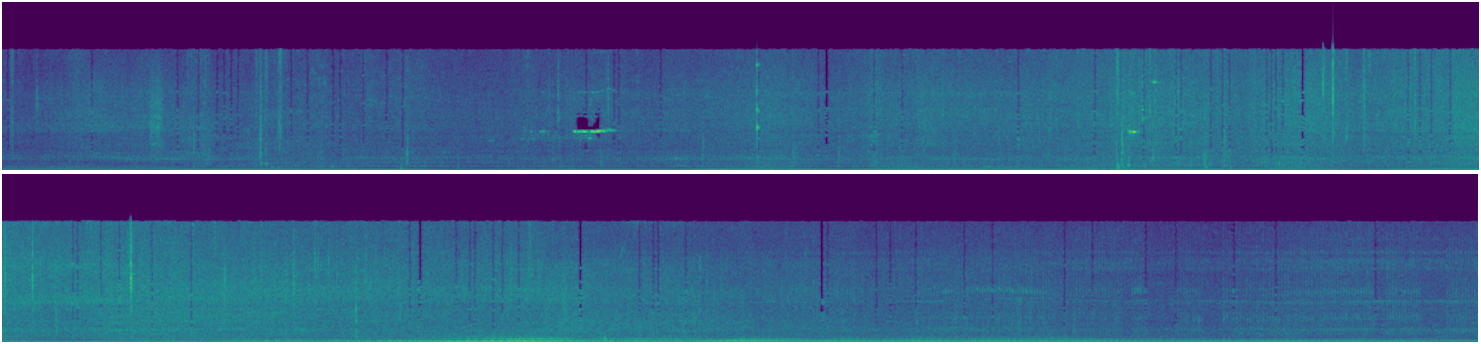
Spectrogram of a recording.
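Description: Jeep Wrangler engine running at low revs as it crawls down a steep rocky trail, its revs rising and falling. It grows louder as it comes closer and is loudest about twenty seconds in.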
